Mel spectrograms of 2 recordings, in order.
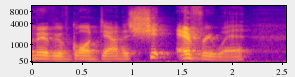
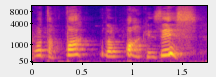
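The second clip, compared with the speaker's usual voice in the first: high, loud startled what the fuck; mate hit by a flying bag, shocked cry; shocked outburst; 11 semitones higher, 5 dB louder than usual. Retold or imitated. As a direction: blurt it out, hit in the head, half laughing. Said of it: "he's like".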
